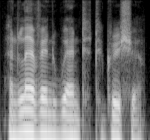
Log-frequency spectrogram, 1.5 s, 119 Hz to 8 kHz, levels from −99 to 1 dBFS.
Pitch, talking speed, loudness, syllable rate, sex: 120 Hz, 200 wpm, -16 LUFS, 5.1 syllables/s, male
